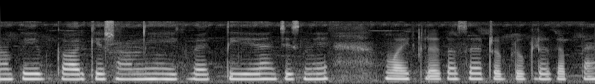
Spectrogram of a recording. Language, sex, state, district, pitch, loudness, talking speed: Hindi, female, Bihar, Katihar, 245 Hz, -15 LUFS, 200 wpm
